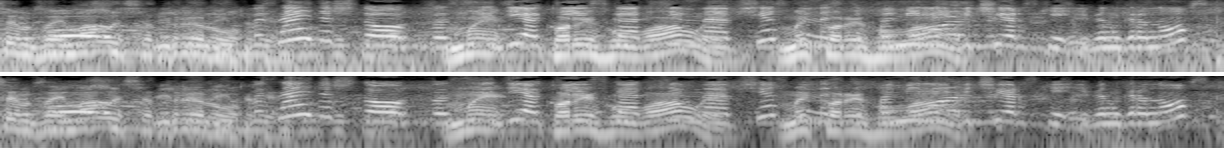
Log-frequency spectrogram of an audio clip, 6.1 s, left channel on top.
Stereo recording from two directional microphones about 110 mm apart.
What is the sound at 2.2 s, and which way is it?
Speech, 25° right (ahead or behind).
